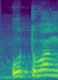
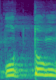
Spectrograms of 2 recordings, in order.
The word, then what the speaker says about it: उत्तुंग: उत्वंग होता है कि उत्तुंग होता है, बात समझिए, बताइए। उत्वंग लिखा है बट होता क्या उत्तुंग।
